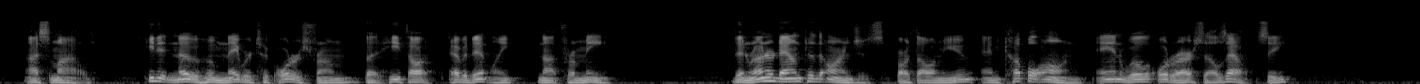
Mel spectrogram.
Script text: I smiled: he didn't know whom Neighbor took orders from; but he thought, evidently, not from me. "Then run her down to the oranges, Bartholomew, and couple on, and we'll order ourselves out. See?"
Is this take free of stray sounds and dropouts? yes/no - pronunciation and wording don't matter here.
yes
